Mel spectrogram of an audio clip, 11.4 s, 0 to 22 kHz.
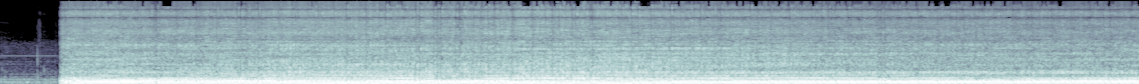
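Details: Nissan S14 240SX with freshly built 1.5JZ non-VVTi (272 cams, twin-scroll 6865 turbo, 2150cc injectors), first start after water neck and intake finished: catches at once, loud steady low idle, even pulse, no knocks or misses.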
